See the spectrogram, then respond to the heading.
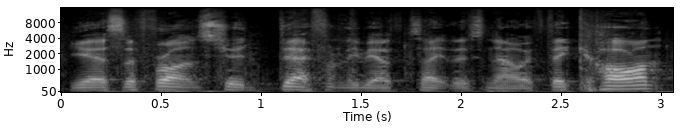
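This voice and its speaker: A man's voice: medium pitch, quick pace, fairly bright tone. A man giving color commentary on an esports match, with casual analysis and dry, joking asides.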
